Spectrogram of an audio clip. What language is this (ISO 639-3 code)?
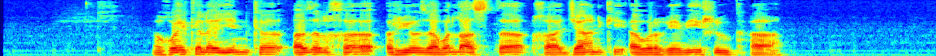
oru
